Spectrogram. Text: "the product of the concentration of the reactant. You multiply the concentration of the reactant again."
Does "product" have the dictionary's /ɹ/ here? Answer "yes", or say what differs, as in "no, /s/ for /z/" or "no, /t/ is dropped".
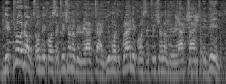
yes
